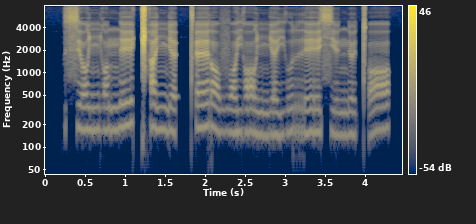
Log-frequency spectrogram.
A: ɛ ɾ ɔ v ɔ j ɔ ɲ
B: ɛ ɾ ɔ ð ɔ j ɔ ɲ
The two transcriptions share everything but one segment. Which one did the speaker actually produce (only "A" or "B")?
A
